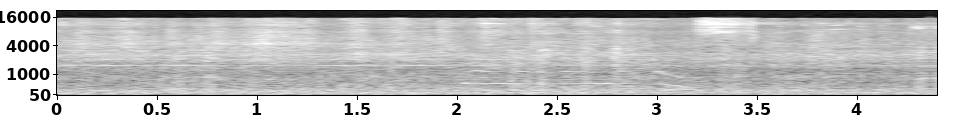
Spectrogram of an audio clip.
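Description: Union Pacific double-stack container train rolling past at close range: a steady rumble of steel wheels on the rails as the loaded well cars go by.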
